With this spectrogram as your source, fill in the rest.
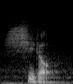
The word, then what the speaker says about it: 白: What is the Japanese pronunciation for white? Shiro.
